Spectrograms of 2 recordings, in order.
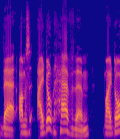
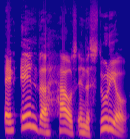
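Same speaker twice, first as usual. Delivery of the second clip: slow announcer-style build-up; drawn-out introduction; 4 semitones higher, slower than usual. Pretend. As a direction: stretch each phrase out to introduce the guest. Host introduces the guest.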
